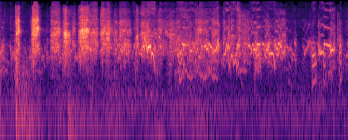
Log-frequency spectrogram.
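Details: Two male Australian budgies chatter in quick high chirps and squeaks, opening with a few loud sharp notes and then settling into a steady warbling twitter.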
